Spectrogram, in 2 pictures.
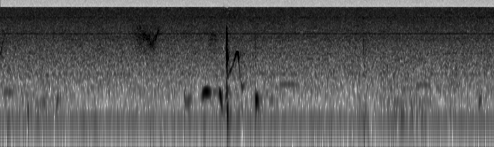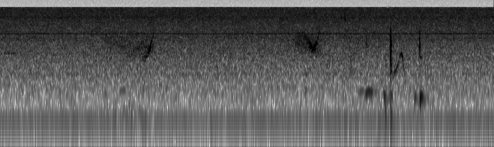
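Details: Greater sage-grouse males strutting on a lek, using inflated air sacs to make booming and popping sounds for watching females; two faint display sequences of soft pops about four seconds apart over a constant low hum.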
